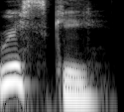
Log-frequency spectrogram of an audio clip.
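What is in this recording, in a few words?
"risky", English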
